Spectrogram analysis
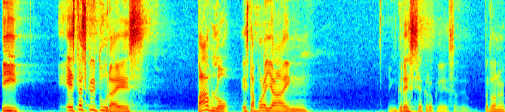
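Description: A man preaching a sermon as pastor, impassioned, with a rising and falling delivery. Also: high-pitched. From Dominican Republic. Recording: echoey hall with long reverb.

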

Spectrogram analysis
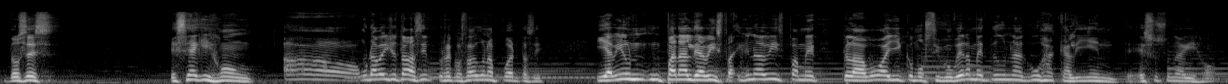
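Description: A man's voice: sits high, fairly quick, mellow, faint music behind. A man preaching a sermon in a church, impassioned and asking the congregation questions. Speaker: pastor.

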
